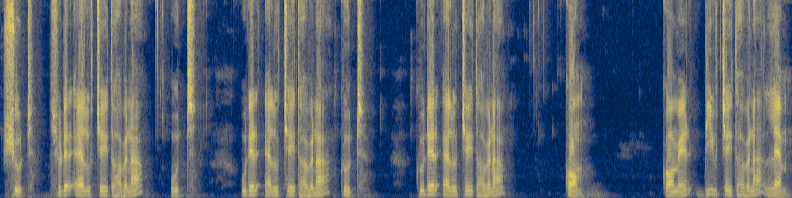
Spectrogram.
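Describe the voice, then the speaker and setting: A man teaching English pronunciation, saying example words slowly and repeating them. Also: fairly high pitch, no room sound, clean studio sound. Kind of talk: slow, deliberate language lesson.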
